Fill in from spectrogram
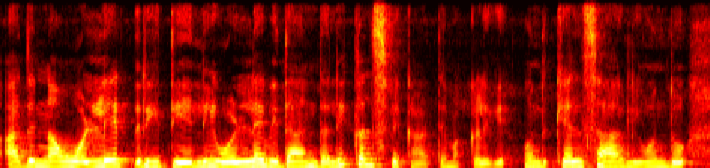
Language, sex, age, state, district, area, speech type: Kannada, female, 30-45, Karnataka, Bangalore Rural, rural, spontaneous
